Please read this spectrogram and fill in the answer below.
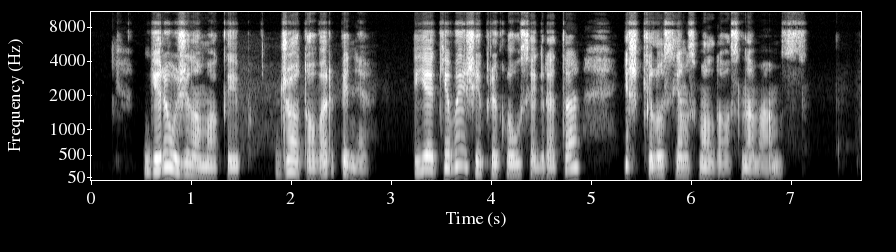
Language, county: Lithuanian, Utena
